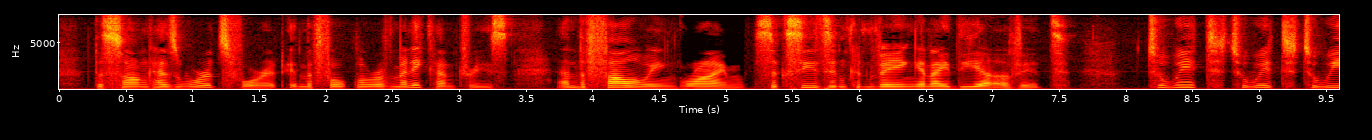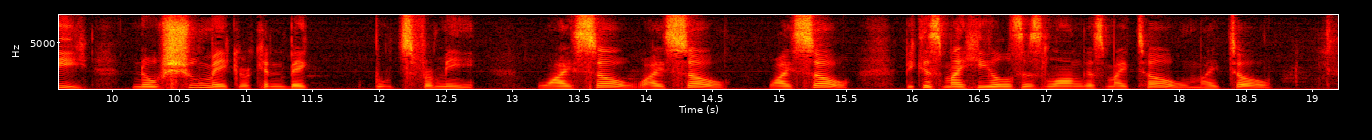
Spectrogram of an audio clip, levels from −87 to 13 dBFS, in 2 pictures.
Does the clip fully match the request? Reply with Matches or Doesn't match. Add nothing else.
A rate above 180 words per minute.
Doesn't match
